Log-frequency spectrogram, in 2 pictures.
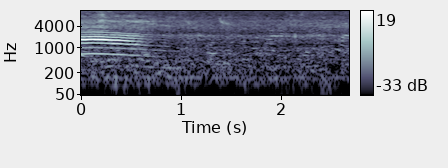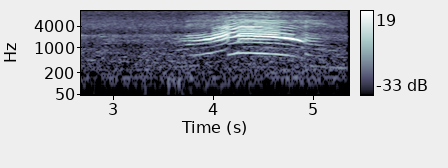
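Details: Male domestic cats on a street in Istanbul, Turkey, meowing very loudly: a drawn-out harmonic yowl at the start, then a quieter stretch, then a second loud wavering meow that rises and falls near the end.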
